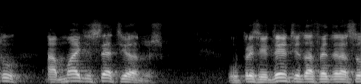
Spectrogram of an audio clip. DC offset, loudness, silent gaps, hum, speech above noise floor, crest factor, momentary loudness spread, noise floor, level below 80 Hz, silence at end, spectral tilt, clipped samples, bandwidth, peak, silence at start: under 0.1%; -19 LUFS; none; none; 39 dB; 16 dB; 12 LU; -58 dBFS; -60 dBFS; 0 s; -6 dB/octave; under 0.1%; 8.2 kHz; -4 dBFS; 0 s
